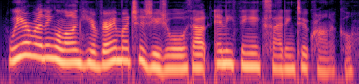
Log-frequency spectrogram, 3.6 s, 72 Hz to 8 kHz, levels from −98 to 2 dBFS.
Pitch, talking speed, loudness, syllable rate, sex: 225 Hz, 235 wpm, -15 LUFS, 8.0 syllables/s, female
